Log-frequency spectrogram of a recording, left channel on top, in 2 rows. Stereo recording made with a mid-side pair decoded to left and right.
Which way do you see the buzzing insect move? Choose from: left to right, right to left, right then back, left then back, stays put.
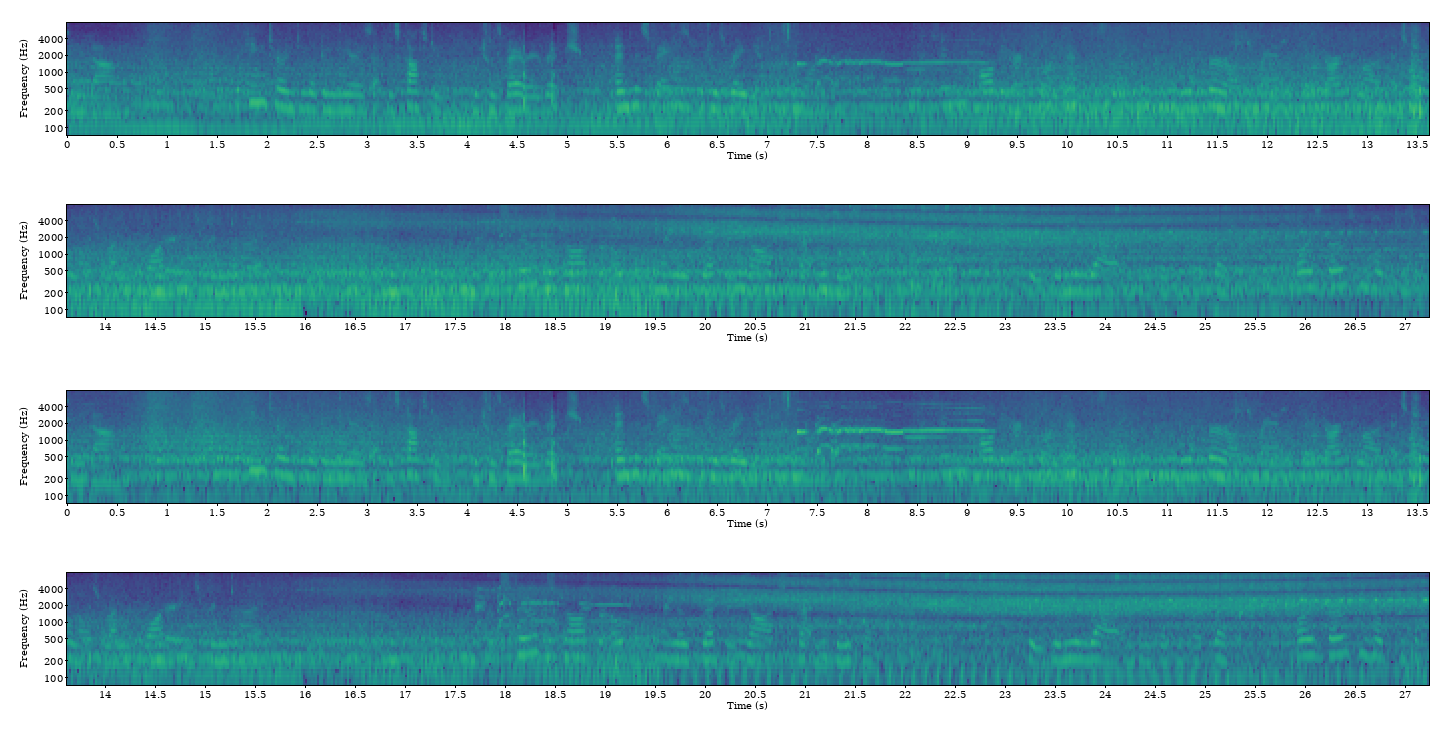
right to left.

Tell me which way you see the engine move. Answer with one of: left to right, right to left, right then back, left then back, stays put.
left to right.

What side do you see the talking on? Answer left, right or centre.
centre.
